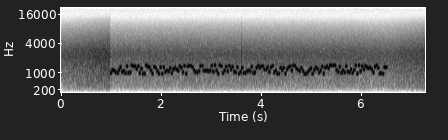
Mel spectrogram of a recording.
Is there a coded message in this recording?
Yes: multi-tone FSK (Olivia or MFSK type), about 500 Hz wide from 1.0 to 6.6 s, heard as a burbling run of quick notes, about 31.25 baud.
